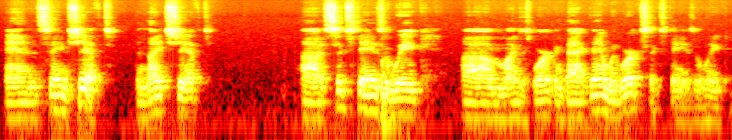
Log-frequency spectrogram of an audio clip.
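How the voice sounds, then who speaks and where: Speaking deeply and without hurry, this older Pennsylvanian on a radio interview drifts conversationally from story to story, voicing the characters as he goes. His tone is a little mellow, and the room echoes noticeably.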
